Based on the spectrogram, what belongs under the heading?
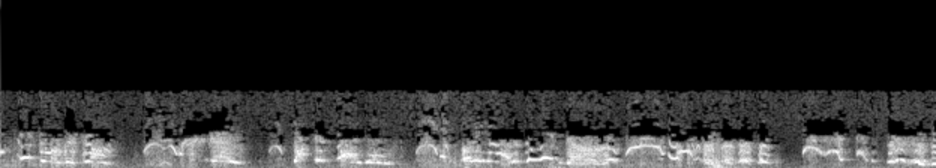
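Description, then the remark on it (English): A woman screams and wails almost without pause, long rising and falling high-pitched cries, loud, with brief breaths between them. “Who are that screaming?”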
